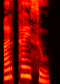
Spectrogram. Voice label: "ಅರದೇಸಿ", kannada

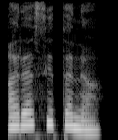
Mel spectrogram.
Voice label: "ಅರಸುತನ", Kannada

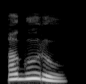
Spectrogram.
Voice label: "ಅಗುರು", kannada

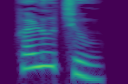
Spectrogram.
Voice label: "ಕೊಳಚೆ", Kannada

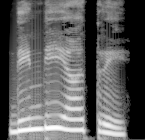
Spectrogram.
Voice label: "ದಿಂಡೀಯಾತ್ರೆ", Kannada

